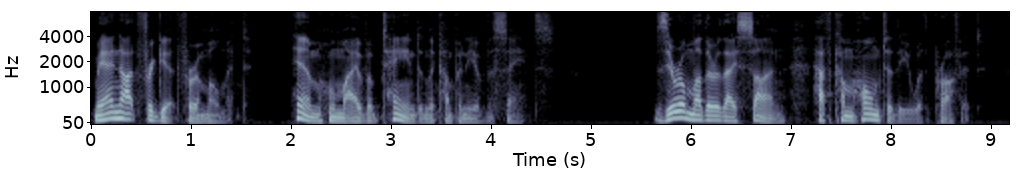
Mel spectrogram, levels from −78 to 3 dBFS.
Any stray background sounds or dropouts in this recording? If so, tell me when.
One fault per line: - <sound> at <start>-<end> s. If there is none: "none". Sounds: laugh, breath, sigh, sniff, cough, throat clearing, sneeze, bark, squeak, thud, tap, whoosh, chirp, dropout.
none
